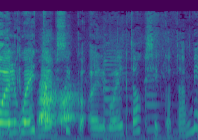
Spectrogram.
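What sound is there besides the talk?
dog barking nearby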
